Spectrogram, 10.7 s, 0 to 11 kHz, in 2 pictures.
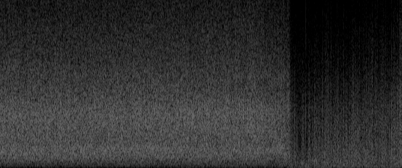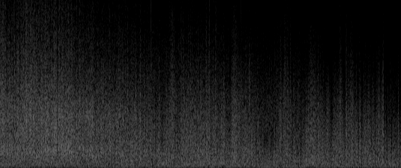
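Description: Falcon 9's first-stage Merlin engines at liftoff, a loud steady roar. About four seconds in the sound suddenly loses its top end and turns duller and crackly.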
